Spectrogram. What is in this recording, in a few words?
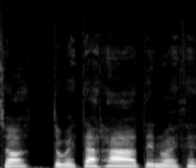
"rhad", Welsh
